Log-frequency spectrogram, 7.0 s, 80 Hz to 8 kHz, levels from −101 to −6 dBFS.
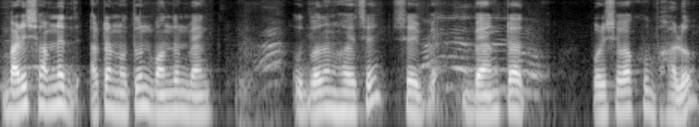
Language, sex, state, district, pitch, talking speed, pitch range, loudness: Bengali, male, West Bengal, North 24 Parganas, 140 Hz, 135 wpm, 130-165 Hz, -21 LUFS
